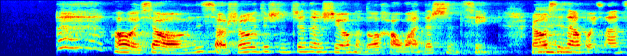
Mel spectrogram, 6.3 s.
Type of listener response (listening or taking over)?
listening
